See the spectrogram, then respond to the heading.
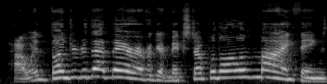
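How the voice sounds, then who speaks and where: A woman performs a put-on character voice at a high pitch with very wide pitch swings. She moves along at a fairly quick pace. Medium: read story.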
